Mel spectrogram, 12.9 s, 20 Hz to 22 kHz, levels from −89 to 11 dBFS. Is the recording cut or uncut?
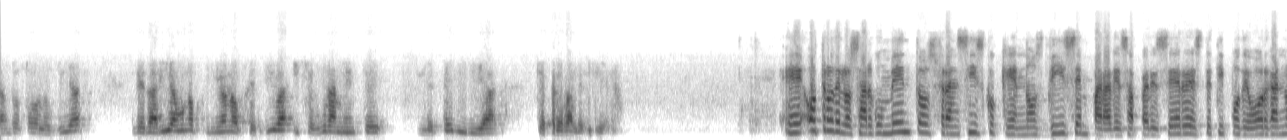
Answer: uncut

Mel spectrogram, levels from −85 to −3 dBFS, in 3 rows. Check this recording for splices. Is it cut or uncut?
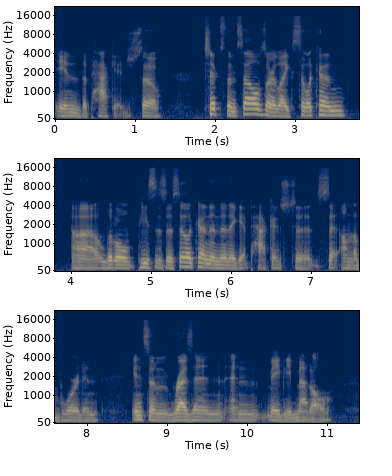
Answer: uncut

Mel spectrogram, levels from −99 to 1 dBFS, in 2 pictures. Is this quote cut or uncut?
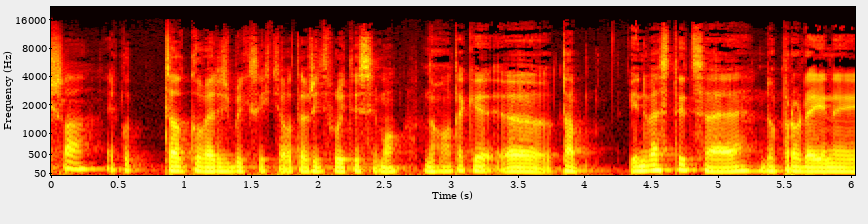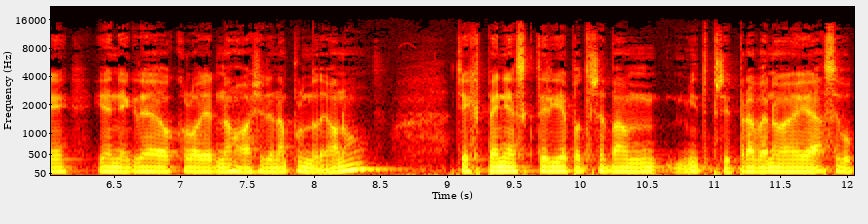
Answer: uncut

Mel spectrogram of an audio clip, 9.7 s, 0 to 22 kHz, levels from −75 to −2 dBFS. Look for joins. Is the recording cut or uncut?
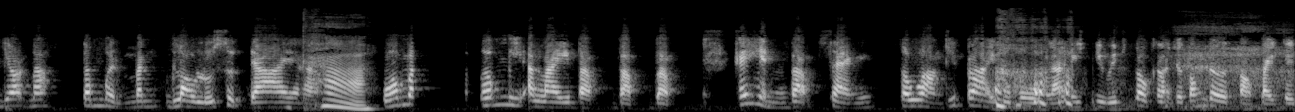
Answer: uncut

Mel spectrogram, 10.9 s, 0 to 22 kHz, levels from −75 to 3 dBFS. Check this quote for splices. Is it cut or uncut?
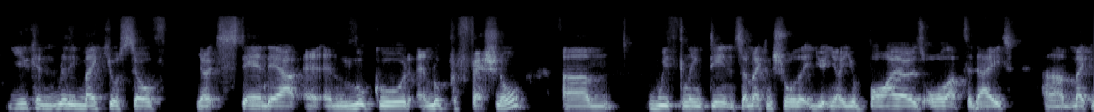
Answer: uncut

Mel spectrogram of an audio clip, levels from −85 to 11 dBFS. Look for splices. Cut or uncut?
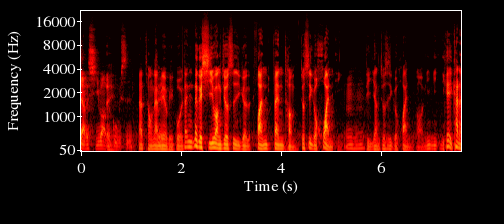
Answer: cut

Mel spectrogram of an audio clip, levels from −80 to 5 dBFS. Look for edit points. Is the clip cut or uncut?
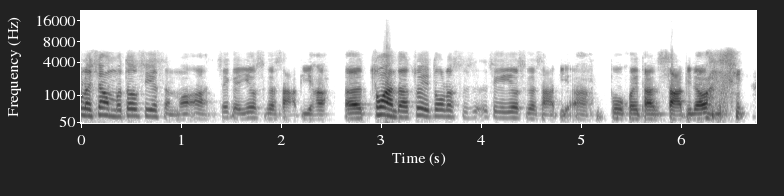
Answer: cut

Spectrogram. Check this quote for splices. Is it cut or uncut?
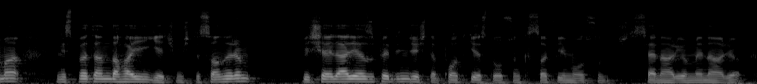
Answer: uncut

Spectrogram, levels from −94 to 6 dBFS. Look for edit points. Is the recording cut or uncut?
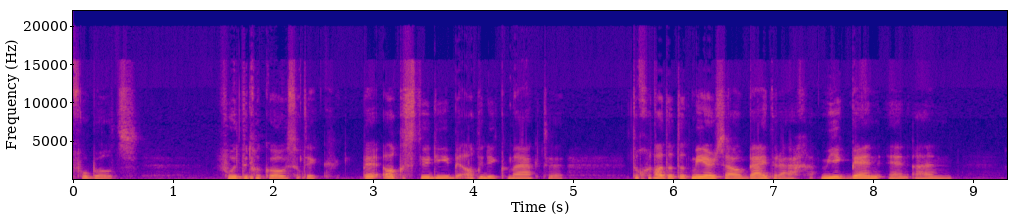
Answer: cut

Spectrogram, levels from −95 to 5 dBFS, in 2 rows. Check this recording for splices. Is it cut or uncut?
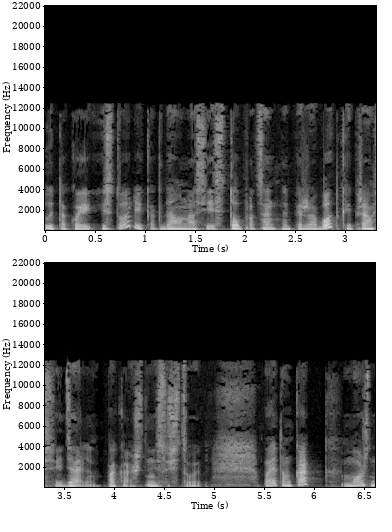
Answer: uncut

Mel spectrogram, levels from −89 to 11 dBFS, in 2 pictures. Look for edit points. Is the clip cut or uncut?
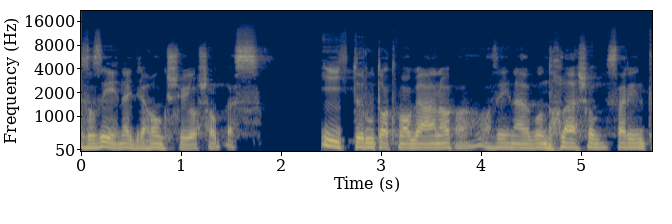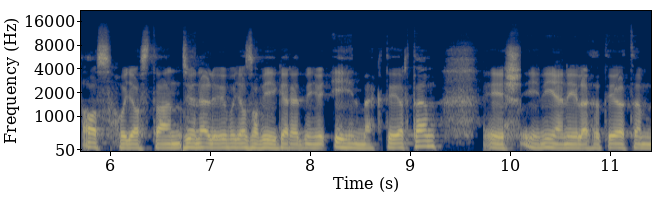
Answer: cut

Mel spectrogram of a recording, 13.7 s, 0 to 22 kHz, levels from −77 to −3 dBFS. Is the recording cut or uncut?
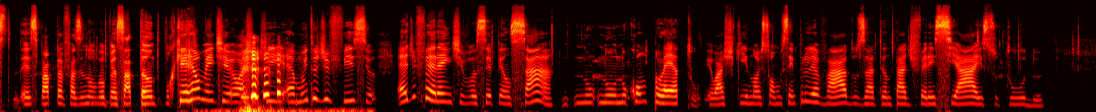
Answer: uncut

